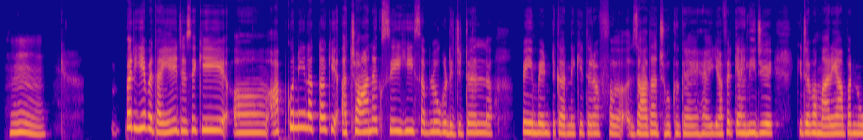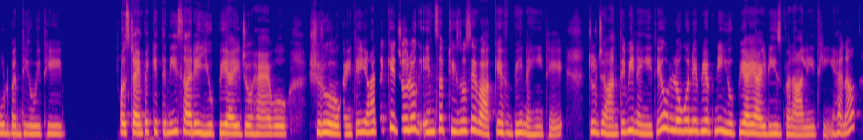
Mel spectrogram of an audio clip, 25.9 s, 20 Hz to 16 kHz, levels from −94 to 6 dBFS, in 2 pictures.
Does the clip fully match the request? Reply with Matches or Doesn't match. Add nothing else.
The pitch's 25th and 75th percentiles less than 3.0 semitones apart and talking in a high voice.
Doesn't match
